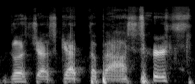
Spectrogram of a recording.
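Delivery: slow, laughing mock of a stern lady; host quoting the professor's one-liner, lightly mocking. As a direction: imitate her flat line through a laugh. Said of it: "a story you telling me, hilarious".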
